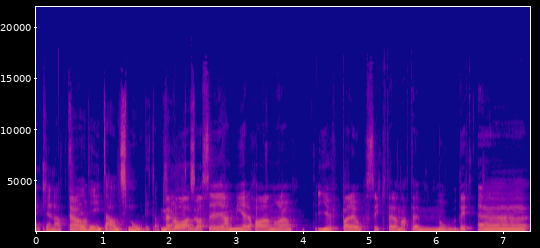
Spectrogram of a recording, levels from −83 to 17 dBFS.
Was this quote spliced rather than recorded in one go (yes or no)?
yes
